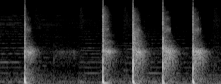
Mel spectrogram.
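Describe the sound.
Six sharp, loud hand claps with no talking, done in a studio by four people imitating the Icelandic geyser slow clap: a single clap, a pause, then five more in a steady, slow rhythm.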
